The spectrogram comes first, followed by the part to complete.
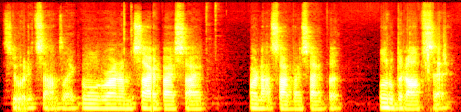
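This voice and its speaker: A man giving a casual step-by-step software tutorial, informally thinking aloud as he works. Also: medium pitch, little pitch movement, fairly quick. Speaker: tutorial creator. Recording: clear background noise, mouse clicks.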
